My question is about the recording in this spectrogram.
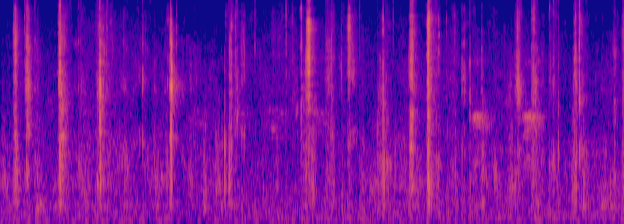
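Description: Close-up chewing and biting of soft cream-filled donuts: irregular short mouth clicks and smacks, a few each second.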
